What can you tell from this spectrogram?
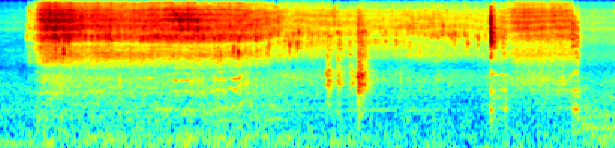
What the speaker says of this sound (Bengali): এবার দিয়ে দিচ্ছি কুচিয়ে রাখা দুটো বড় পেঁয়াজ।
